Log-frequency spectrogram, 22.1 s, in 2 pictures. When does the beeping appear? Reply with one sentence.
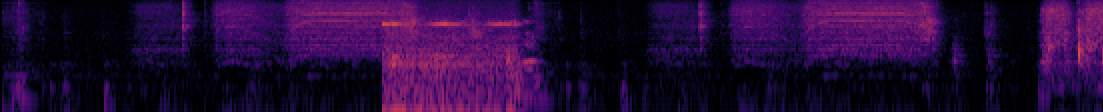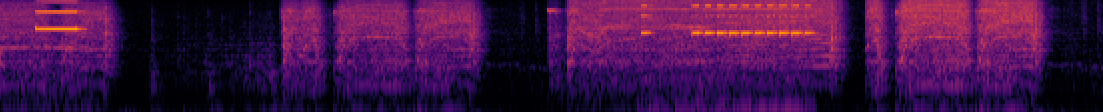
The beeping can be heard from 3.8 to 5.2 s, from 10.8 to 11.9 s and from 17.4 to 19.1 s.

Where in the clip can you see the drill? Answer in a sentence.
You can hear the drill from 0.0 to 21.7 s.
